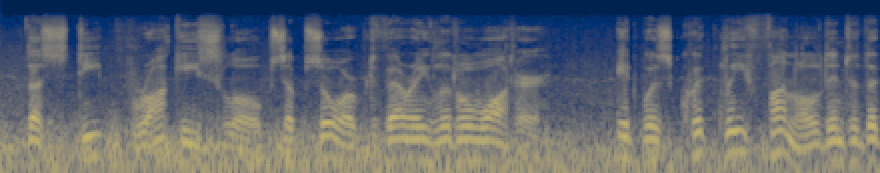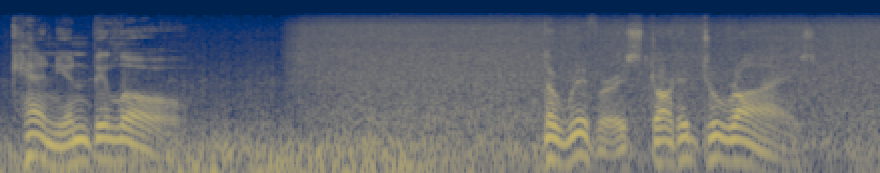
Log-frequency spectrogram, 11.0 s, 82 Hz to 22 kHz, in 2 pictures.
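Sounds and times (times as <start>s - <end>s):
rushing floodwater: 7.3s - 11.0s.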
